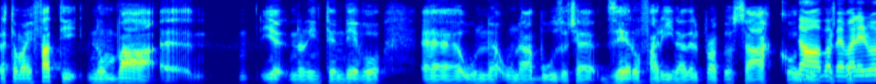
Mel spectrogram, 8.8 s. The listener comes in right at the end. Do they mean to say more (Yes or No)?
Yes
